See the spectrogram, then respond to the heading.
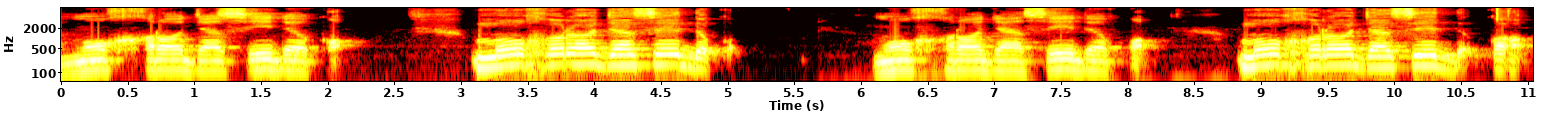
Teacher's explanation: qalqalahnya dia yang pertama sid, qalqalah sughra. Qafnya baru qalqalah wusta ya, pertengahan yang berhenti tanpa yang bukan tasydid.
